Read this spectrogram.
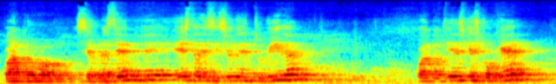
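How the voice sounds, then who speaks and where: A man's voice: sits high, unhurried, darkish tone, slight background noise. A man preaching a sermon to his congregation, speaking fervently and asking them questions. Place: church sanctuary. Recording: very echoey church, mic at a distance.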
